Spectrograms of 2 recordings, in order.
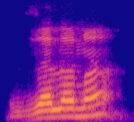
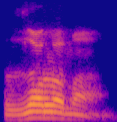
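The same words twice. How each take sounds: First: ज़लमा with a thin light ज़, said like ज़ाल; ज़लमा with the ज़ kept light and thin, rising at the end; wrong light ज़लमा. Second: ज़लमा with a heavy, full ज़ौ that sounds like zo; ज़लमा with a thick, rounded ज़ौ and a long falling end; correct heavy ज़लमा. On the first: Teacher repeating the wrong take for students: ज़लमा with a light ज़. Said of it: "दूसरा सही है?". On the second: Teacher repeating the right take for students: ज़लमा with a heavy ज़ौ. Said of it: "दूसरा सही है।". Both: Shown as a demonstration.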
